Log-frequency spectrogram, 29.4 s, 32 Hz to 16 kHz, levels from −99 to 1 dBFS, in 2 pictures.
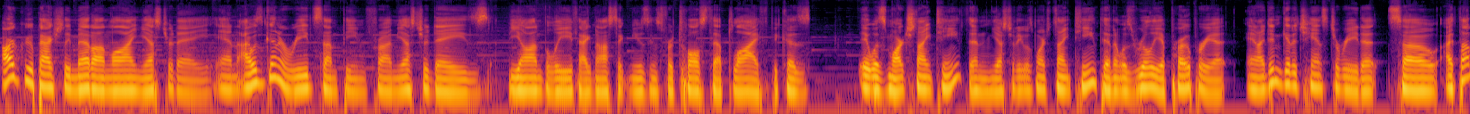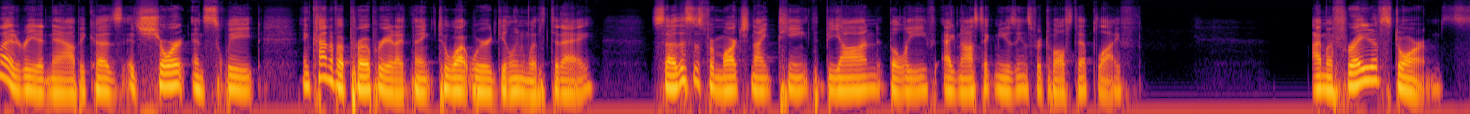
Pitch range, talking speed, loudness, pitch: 110-130 Hz, 180 wpm, -21 LUFS, 115 Hz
